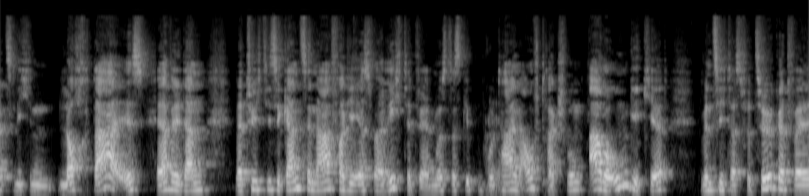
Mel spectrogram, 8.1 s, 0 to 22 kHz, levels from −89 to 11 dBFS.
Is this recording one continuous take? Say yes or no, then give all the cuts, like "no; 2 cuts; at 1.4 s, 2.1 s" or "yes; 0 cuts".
no; 1 cut; at 1.5 s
